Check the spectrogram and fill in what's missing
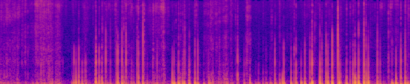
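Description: Long acrylic nails scratch across a large, thin, solid round cork trivet held in the hands. The result is a dense run of quick, dry, muffled scratching strokes that are mostly low and dull, with almost no bright edge. The strokes come in rapid bursts and grow a little louder toward the end.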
